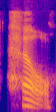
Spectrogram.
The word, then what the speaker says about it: hell: never rises like hay it stays flatter hell and just comes up in the front for the l hell and 28 your tongue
